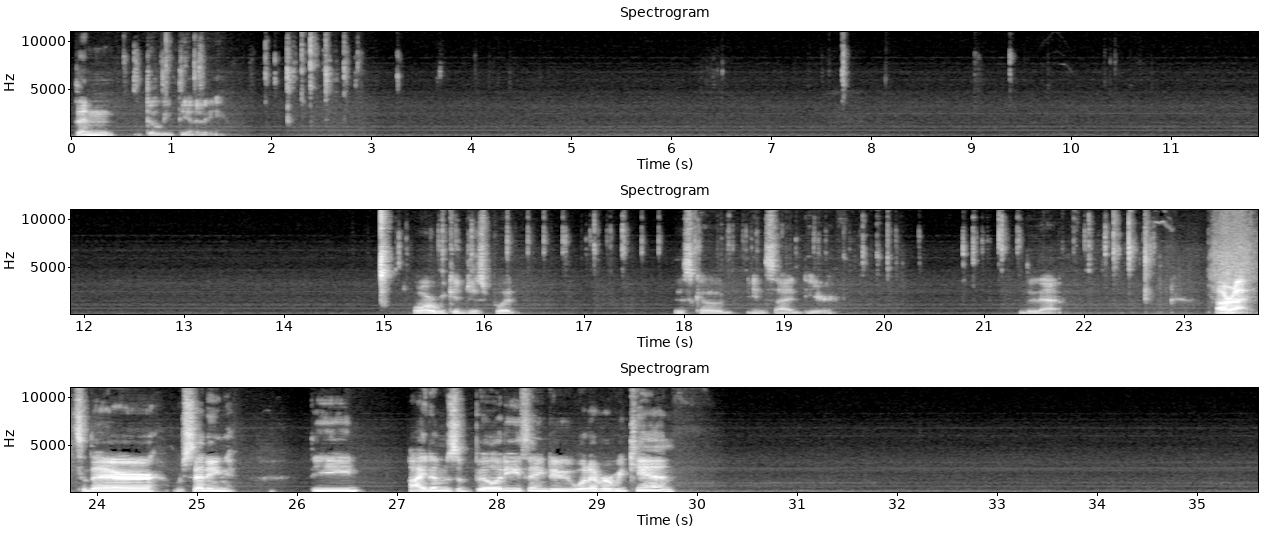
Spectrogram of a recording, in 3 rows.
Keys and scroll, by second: 2.3-3.0 typing, 9.4-10.5 typing, 14.4-21.4 typing, 24.1-24.9 typing.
